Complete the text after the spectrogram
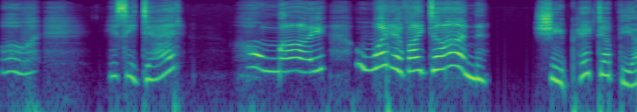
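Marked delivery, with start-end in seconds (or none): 0.0-1.8 soft worried gasp, high; hushed fear over the frog. Acted. Princess fearing the frog is dead, soft and worried. 2.5-4.9 high slow dismay; dismayed princess. Acted. Princess over the still frog, high slow dismay.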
